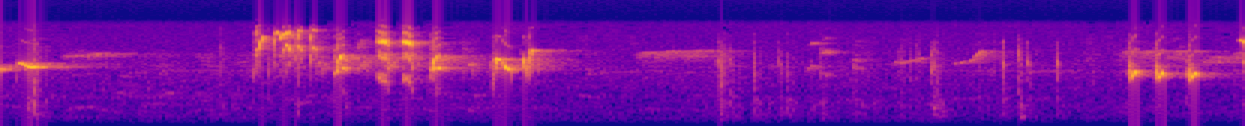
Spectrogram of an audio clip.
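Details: Greater green leafbird, Aceh variety, singing in a small room: bursts of loud whistled and chattering notes with rising and falling slurs, pauses of quieter clicks between phrases.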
